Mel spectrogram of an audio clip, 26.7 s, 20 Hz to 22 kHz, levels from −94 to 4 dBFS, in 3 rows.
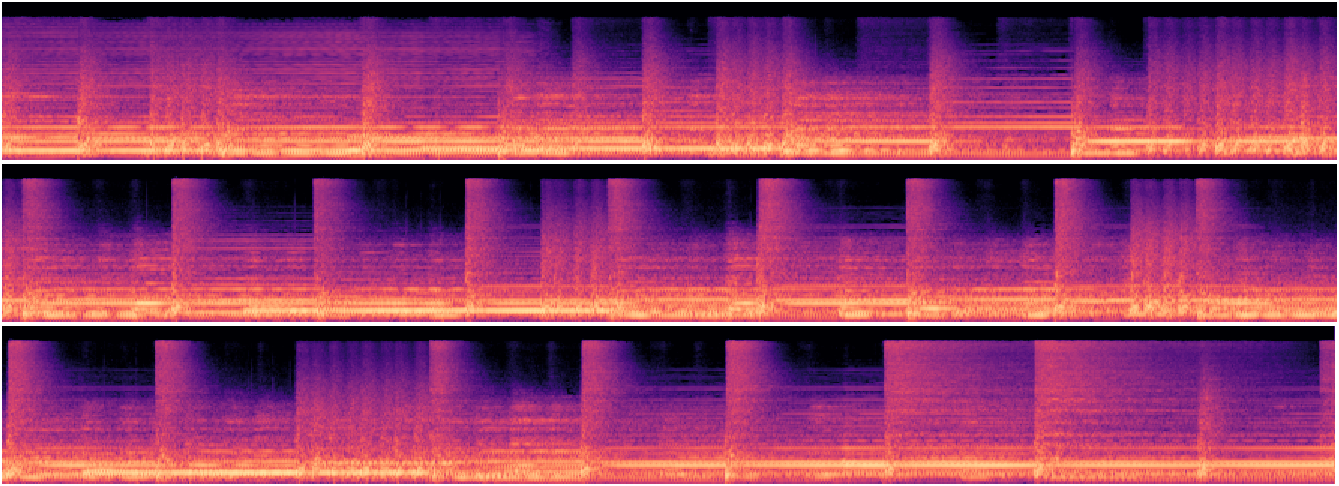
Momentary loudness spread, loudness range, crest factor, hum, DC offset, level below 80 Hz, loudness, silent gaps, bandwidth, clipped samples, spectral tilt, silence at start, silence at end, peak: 5 LU; 2 LU; 10 dB; none; under 0.1%; -48 dBFS; -12 LUFS; none; 16 kHz; under 0.1%; -7 dB/octave; 0 s; 0 s; 0 dBFS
